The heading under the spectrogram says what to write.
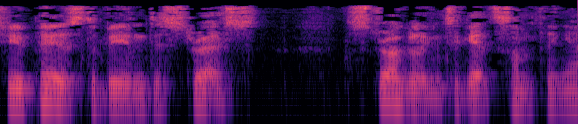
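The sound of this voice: Reading in an unforced voice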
